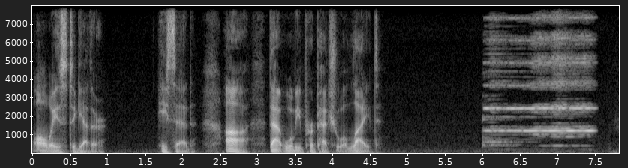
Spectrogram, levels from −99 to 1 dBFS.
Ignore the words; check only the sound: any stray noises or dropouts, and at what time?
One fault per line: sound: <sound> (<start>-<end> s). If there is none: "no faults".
sound: squeak (6.0-7.5 s)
